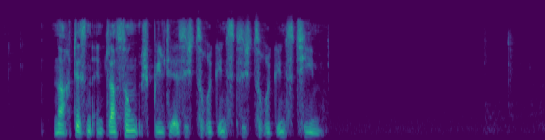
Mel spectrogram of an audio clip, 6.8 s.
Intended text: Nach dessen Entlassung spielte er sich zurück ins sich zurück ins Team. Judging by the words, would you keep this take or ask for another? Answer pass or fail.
pass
